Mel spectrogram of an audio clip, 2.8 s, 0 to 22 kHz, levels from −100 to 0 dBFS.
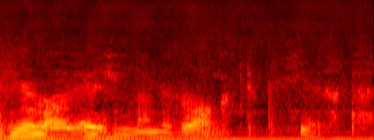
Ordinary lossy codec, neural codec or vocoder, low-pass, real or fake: none; codec, 44.1 kHz, 3.4 kbps, Pupu-Codec; none; fake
